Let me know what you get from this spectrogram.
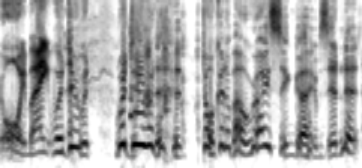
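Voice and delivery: boisterous mock-British lad; British accent. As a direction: put on a broad British accent, breaking into laughter. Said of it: "I'm just gonna go British".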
